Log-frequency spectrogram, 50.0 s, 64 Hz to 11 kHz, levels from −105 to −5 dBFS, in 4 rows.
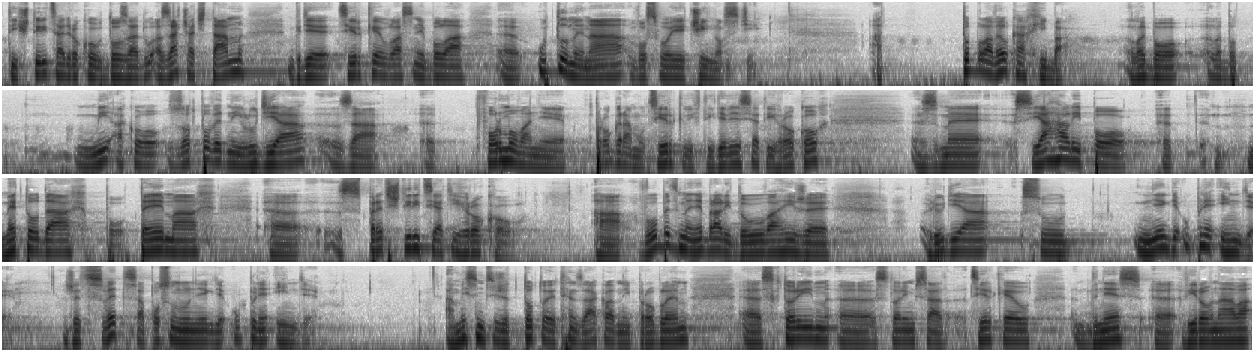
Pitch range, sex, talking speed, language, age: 100-125 Hz, male, 95 wpm, Slovak, 50-69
